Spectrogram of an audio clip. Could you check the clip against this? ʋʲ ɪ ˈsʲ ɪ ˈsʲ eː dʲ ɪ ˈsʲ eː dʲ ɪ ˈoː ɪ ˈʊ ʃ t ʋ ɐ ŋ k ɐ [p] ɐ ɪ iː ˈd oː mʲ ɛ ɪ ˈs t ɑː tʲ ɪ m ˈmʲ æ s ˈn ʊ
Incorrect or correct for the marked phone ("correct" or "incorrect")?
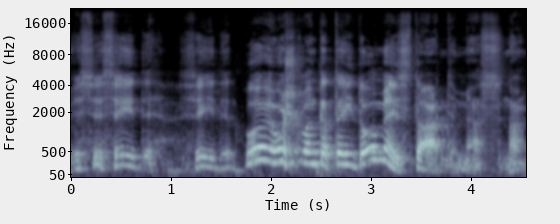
incorrect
